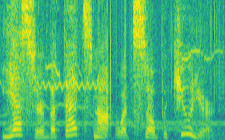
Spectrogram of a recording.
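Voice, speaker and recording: An actress playing a poised female communications officer who reports in a crisp, dutiful way in a 1970s audio drama. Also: medium pitch, sing-song, normal speed, over music, natural voice. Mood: puzzled.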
